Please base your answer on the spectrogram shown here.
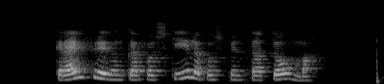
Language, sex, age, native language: Icelandic, female, 30-39, Icelandic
